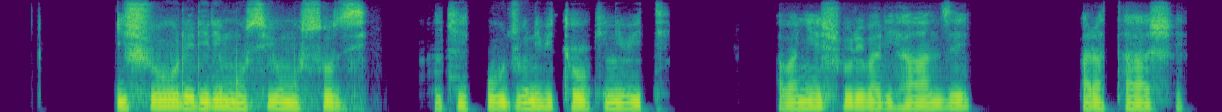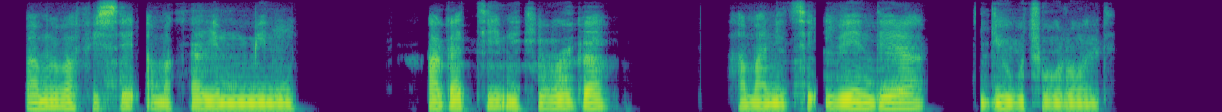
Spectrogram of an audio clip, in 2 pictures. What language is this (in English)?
Rundi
